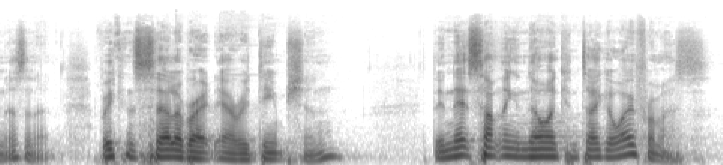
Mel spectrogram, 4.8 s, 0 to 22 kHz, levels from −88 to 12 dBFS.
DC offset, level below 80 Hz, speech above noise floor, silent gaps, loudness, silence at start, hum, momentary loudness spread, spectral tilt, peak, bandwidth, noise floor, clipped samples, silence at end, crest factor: under 0.1%; -48 dBFS; 40 dB; none; -22 LUFS; 0 s; none; 15 LU; -6 dB/octave; -4 dBFS; 14 kHz; -62 dBFS; under 0.1%; 0.15 s; 20 dB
